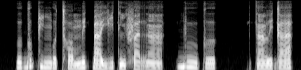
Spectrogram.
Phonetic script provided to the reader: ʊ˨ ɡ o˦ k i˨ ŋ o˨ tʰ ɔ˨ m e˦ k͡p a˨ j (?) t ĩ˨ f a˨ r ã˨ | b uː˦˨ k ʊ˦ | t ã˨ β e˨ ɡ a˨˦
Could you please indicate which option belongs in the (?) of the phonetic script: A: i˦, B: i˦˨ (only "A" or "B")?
B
